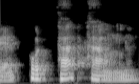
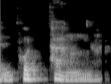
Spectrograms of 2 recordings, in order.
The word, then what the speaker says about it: พุทธัง: ก็ ต้อง อ่าน เป็น พุทธธัง ถ้า เป็น แบบ นี้ พุทธธัง แต่ ต้อง ตัว ถูก ก็ คือ ต้อง มี ตัว สะกด ตัว ท ท ทหาร น เป็น ตัว สะกด ก็ เป็น พุทธัง พุทธัง สะระณัง คัจฉามิ งั้น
